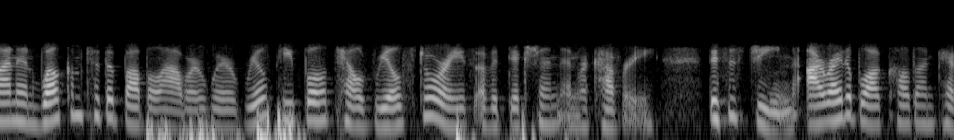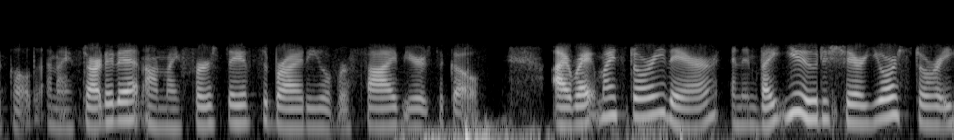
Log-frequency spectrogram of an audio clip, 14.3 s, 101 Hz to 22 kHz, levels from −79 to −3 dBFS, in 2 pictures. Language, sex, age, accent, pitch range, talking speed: English, female, 40-59, American, 185-240 Hz, 215 wpm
